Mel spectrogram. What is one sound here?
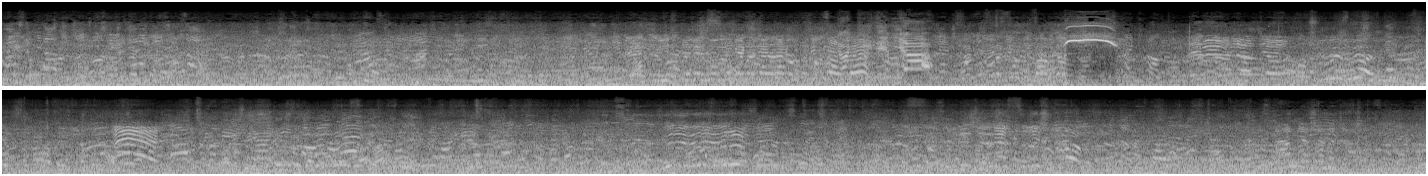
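A large crowd chatters and murmurs all around, outdoors.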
